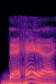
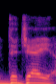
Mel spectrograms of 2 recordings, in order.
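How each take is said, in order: First: The name is said with a Spanish pronunciation. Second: The name is said with an English pronunciation. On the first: "They turned De Gea into" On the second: "the English turned into"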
